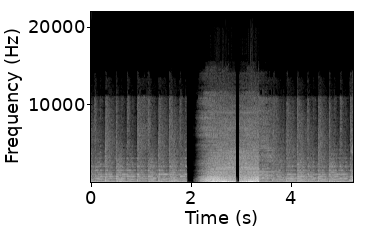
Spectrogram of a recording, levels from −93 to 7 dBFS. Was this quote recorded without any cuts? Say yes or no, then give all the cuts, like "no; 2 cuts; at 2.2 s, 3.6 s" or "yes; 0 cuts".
no; 1 cut; at 1.4 s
